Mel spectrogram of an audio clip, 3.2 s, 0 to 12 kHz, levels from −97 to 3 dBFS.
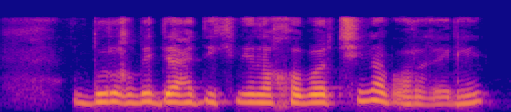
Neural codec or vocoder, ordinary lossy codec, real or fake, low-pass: codec, 16 kHz, 2 kbps, FunCodec, trained on Chinese and English, 25 frames a second; MP3, 48 kbps; fake; 7.2 kHz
